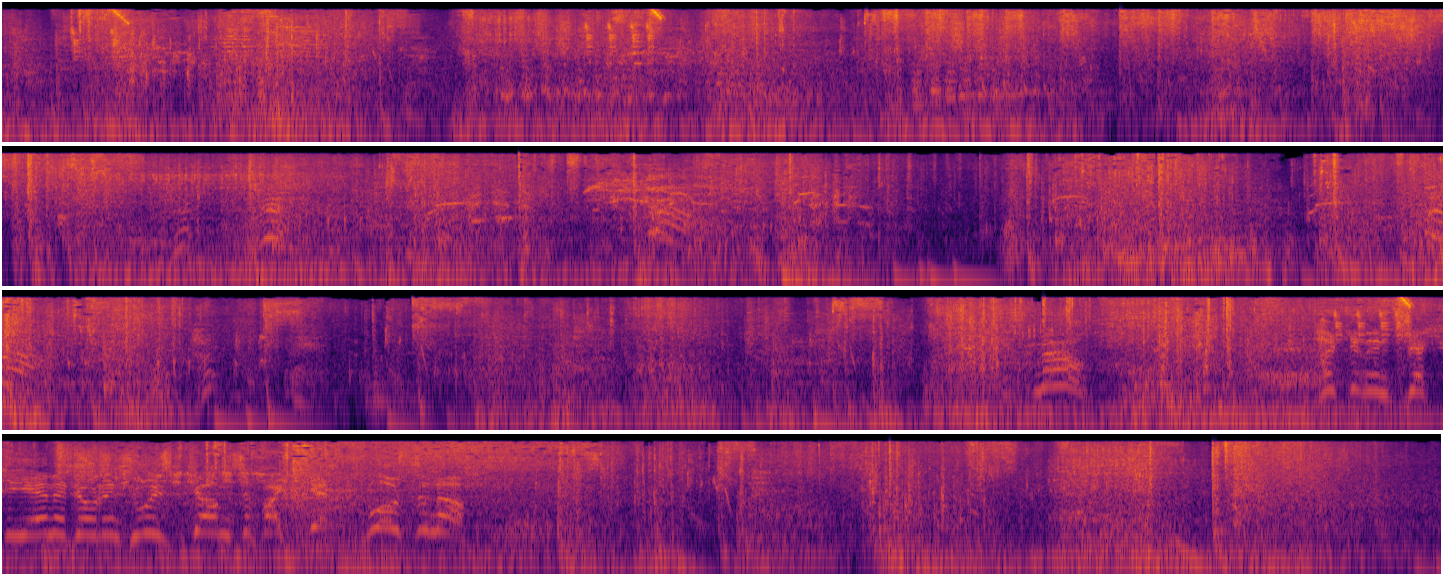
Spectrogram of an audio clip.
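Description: Heavy blows and thuds land in a fight.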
